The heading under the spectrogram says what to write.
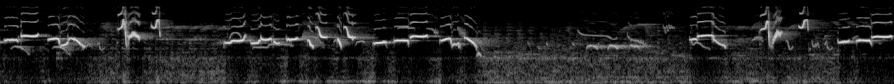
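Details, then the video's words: Loud Oriental magpie-robin song meant to coax a silent bird into singing: rich, varied whistles and quick rising and falling slurs in fast repeated bursts, a short quieter break midway, then more bright phrases. "pancingan ampuh | memancing ncept Kacer macet bunyi langsung gacor"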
